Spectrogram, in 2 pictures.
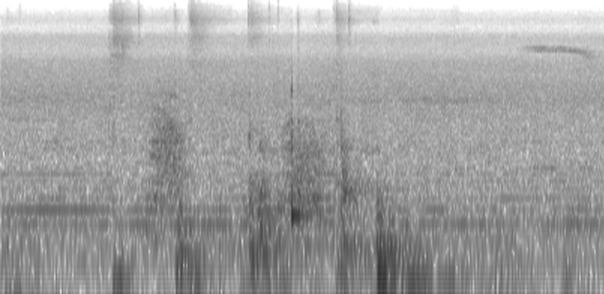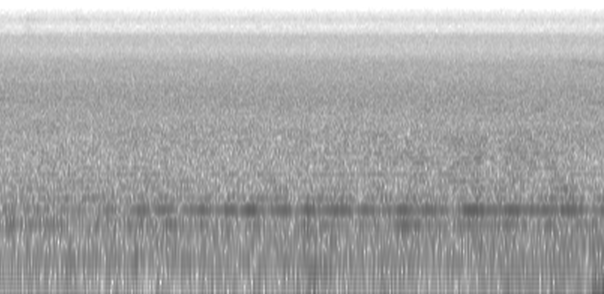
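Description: Steady machine hum of a screen printing machine or its workshop, holding a few low tones. Several sharp clicks and knocks come in the first five seconds as the printed bottle is lifted and handled.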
